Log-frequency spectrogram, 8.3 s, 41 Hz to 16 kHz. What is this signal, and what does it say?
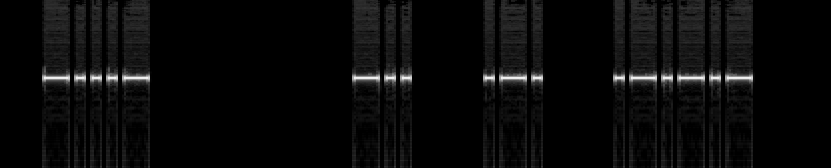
Morse code, heard as a keyed tone, about 15 wpm, spaced as for 8 wpm, 1000 Hz. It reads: <BT> DR.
